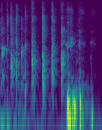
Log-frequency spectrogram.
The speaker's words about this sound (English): So let's just give a little round of applause for that.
